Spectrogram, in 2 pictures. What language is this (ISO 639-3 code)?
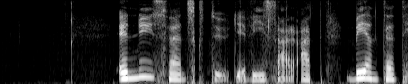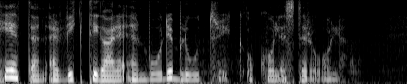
swe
